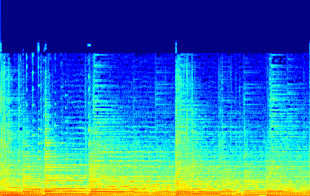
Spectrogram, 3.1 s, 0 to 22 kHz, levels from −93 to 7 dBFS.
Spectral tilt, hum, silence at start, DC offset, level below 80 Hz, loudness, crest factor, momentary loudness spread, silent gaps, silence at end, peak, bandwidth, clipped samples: -6 dB/octave; none; 0 s; under 0.1%; -20 dBFS; -13 LUFS; 12 dB; 4 LU; none; 0 s; 0 dBFS; 15.5 kHz; under 0.1%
